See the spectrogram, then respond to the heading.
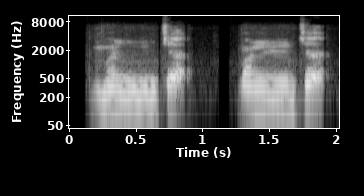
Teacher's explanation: अनुस्वार के स्थान पे लगा दिया हमने आधा वर्ण। उसी वर्ग का पंचमाक्षर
